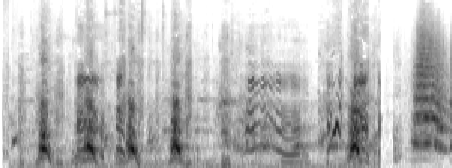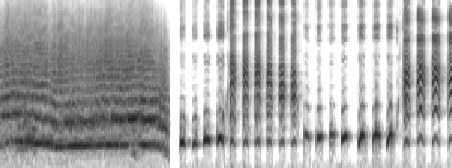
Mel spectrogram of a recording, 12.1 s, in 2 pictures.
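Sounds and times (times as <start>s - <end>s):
dog whining: 3.0s - 5.1s.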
